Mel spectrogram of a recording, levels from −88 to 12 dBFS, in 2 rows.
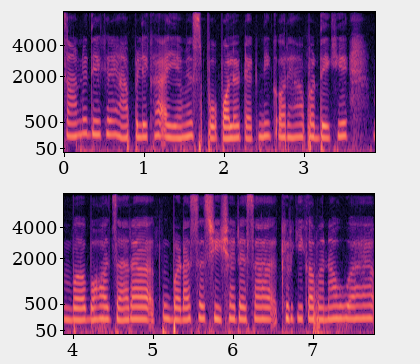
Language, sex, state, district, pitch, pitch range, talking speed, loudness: Hindi, female, Uttar Pradesh, Jyotiba Phule Nagar, 225 Hz, 215-235 Hz, 170 wpm, -18 LUFS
